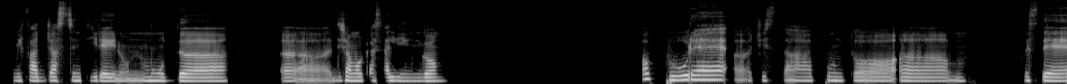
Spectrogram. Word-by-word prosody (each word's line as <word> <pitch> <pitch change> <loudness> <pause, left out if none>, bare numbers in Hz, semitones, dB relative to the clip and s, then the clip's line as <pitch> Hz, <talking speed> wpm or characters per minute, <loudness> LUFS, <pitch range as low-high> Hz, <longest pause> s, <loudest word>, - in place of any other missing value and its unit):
mi 170 - -3
fa 175 -1 +1
già 175 +1 0
sentire 170 -1 -1
in 160 - +1
un 85 +1 -3
mood 170 - +1 1.1
uhm, 85 +2 -2
diciamo 175 -1 +2
"casalingo". 165 -1 -2 2.0
Oppure, 215 -3 +4
uhm, - - -9
ci 180 - -12
sta 180 -1 -5
appunto, 90 - -2
uhm, 165 0 -1 0.5
queste 175 -2 +1
170 Hz, 95 wpm, -21 LUFS, 165-180 Hz, 2.0 s, Oppure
